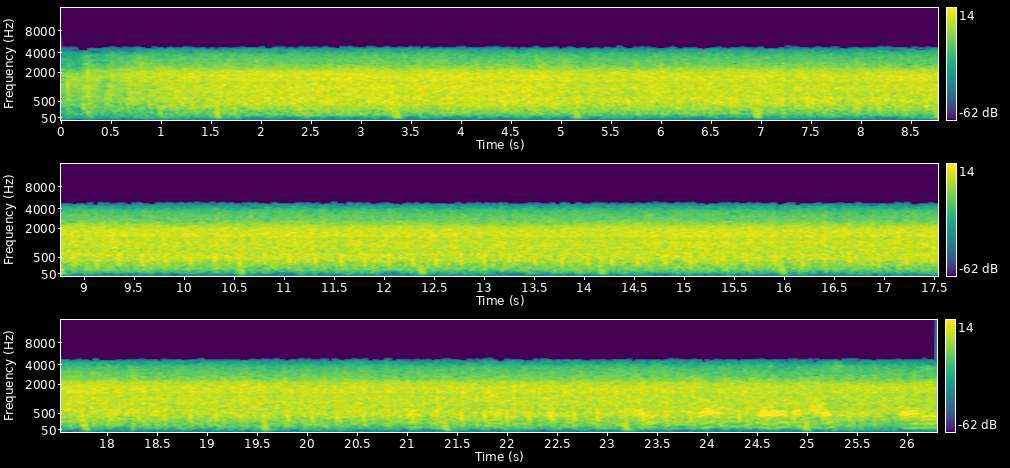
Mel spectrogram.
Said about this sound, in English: Members of his cabinet, everyone is standing. The applause is tremendous as he comes in.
